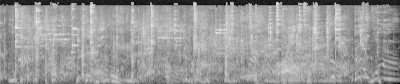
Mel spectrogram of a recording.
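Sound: crowd of people gagging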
